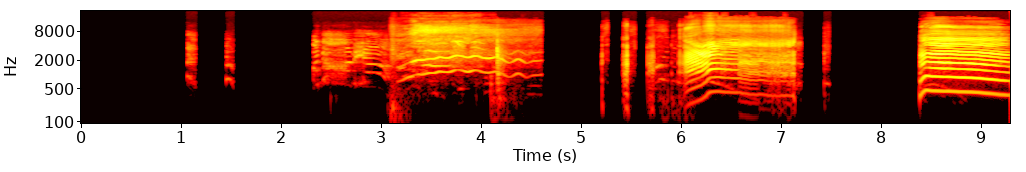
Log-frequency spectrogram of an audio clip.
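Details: Young woman with severe Tourette syndrome who has uncontrollable verbal tics, shouting while learning to ride a bike; vocal tics (Tourette syndrome).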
